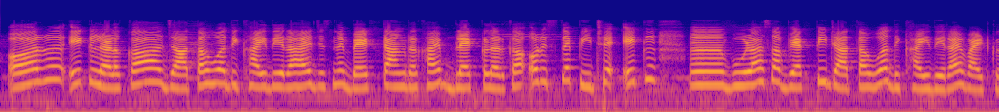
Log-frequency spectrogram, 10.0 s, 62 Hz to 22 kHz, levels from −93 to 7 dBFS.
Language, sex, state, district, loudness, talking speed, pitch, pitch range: Hindi, female, Bihar, East Champaran, -15 LUFS, 200 wpm, 255 Hz, 230-285 Hz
